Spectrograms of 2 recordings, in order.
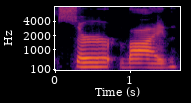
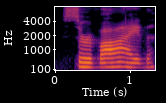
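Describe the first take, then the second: First: SURVIVE slowly parted, sur, then vive; split into syllables. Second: Said in the usual way. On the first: Shown as a demonstration. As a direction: separate "Survive" into two beats. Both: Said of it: "separated into two syllables".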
